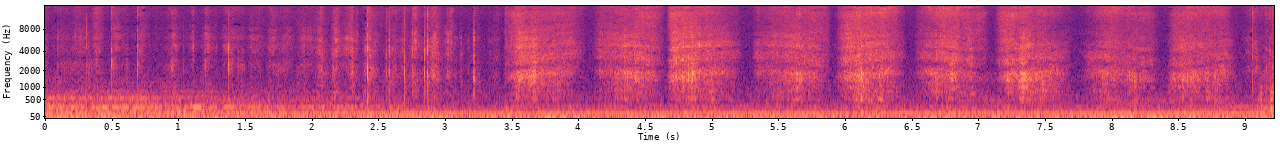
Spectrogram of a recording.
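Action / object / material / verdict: tap / hardcover book, cardboard cover / cardboard / none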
